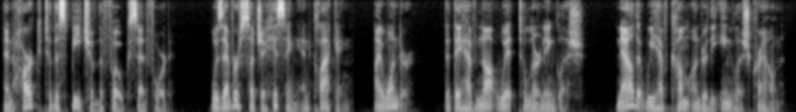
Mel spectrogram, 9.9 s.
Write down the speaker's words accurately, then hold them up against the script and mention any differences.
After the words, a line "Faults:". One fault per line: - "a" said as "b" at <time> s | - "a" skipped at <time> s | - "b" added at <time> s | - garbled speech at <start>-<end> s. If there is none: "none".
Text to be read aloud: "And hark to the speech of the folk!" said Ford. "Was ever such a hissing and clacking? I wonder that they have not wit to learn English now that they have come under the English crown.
"And hark to the speech of the folk!" said Ford. "Was ever such a hissing and clacking? I wonder that they have not wit to learn English now that we have come under the English crown.
Faults:
- "they" said as "we" at 8.1 s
